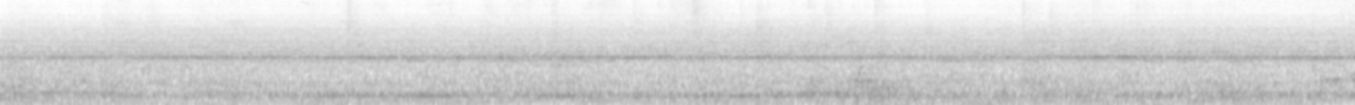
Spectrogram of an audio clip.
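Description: Machinery drones steadily with a high whine.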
